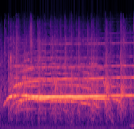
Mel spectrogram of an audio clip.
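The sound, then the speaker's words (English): A live audience claps and cheers loudly for a few seconds to vote for the contestant they want to win, a dense wash of clapping with a sustained high shout or whistle riding over the crowd noise. “clap it up”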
